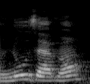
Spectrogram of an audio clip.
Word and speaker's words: nous avons: en elles en ici il y a une liaison entre le s et la première lettre du verbe avoir.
